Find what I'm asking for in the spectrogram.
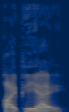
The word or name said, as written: ipa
